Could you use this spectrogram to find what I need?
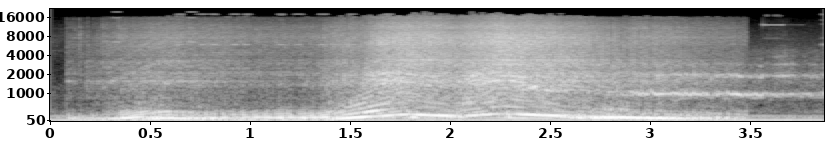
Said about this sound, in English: Fire up the engines, Olivia. Let's find some less crowded space.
